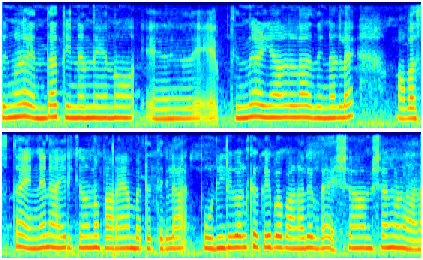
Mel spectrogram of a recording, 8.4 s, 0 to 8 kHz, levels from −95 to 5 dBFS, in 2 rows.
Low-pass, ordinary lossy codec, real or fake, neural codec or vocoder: 7.2 kHz; none; fake; codec, 16 kHz, 8 kbps, FunCodec, trained on Chinese and English, 25 frames a second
